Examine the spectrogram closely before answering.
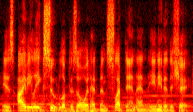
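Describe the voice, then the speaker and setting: A man's voice: lowish voice, fairly quick, natural voice. An American man playing a wry, breezy, wisecracking insurance investigator in a 1950s radio drama, with punchy delivery. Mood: brisk, dry. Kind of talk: 1950s radio detective acting and narration. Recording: 1950s radio recording, music behind.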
